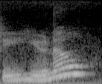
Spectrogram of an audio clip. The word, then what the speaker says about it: Junot: And then I'm also reading The Brief Wondrous Life of Oscar Wao by, I'm gonna say his name is pronounced Junot, J-U-N-O-T Diaz.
